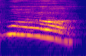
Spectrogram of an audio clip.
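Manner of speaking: a sharp, high alarmed shout; startled whoa. Retold or imitated. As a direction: thrown off balance, yelling. Jeff nearly hits rock.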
